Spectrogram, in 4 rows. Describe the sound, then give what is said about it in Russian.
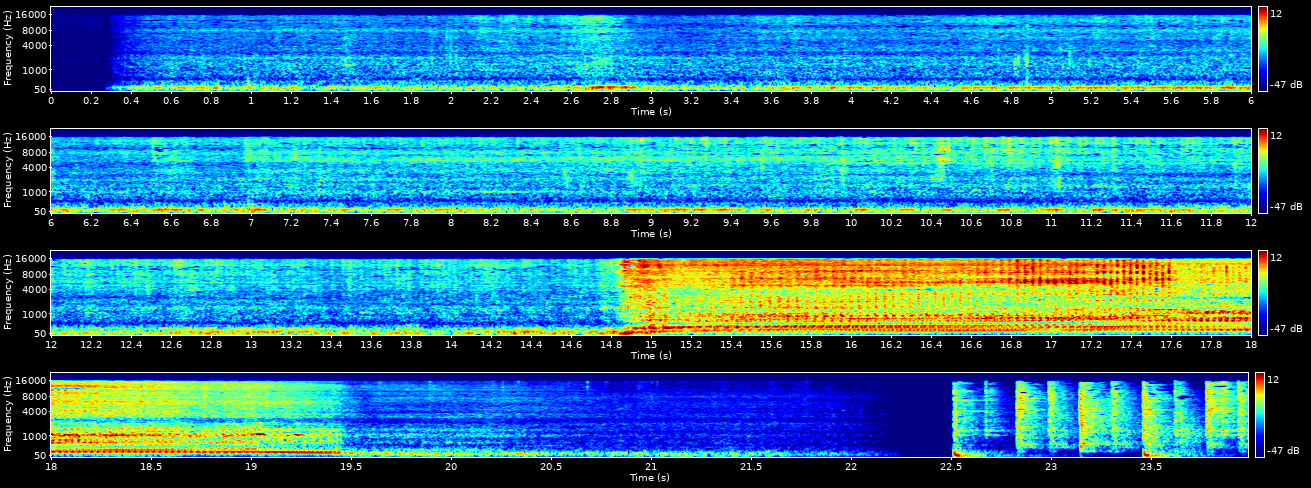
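A rare car's 3-litre, 142-horsepower engine idles with a steady low rumble, then revs hard for several seconds, rising to a loud roar before dropping away, with no talking. “Двигатель 3 литра, 142 лошадиные силы. Сегодня это редкая машина.”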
